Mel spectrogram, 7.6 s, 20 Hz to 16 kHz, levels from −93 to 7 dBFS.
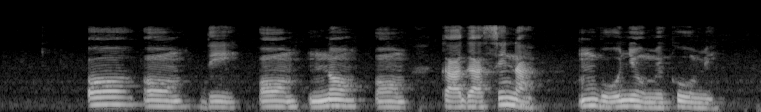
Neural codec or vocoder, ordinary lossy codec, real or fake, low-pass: none; none; real; 7.2 kHz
